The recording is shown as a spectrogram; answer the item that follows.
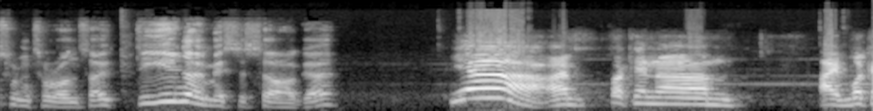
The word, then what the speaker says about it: Mississauga: Shout out Mississauga. Shout out Toronto. Really? And congratulations for pronouncing it correctly. His name Obama was up here once, and he was calling it Mississauga.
